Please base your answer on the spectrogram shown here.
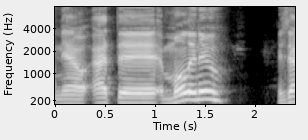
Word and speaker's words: Molyneux: I'm sure they want to give us 3 points right now at the Molyneux. Is that how you say it? Molyneux, yeah. I hate these French words, man. It's a strange pronunciation, I suppose.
